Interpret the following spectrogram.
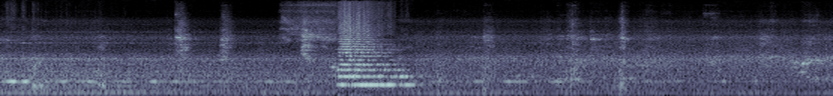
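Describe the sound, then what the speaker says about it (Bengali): A train pulls into Kamalapur railway station in Dhaka with a loud horn blast partway through, over a steady rumble of wheels and station bustle. "কত সুন্দর একটা ট্রেন এখানে আসছে"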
